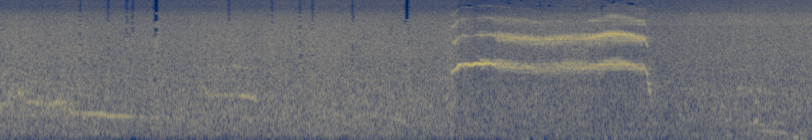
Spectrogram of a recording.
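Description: Steady rushing of whitewater around a round river-rapids raft. About halfway through, a high-pitched held tone sounds for about a second and a half.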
